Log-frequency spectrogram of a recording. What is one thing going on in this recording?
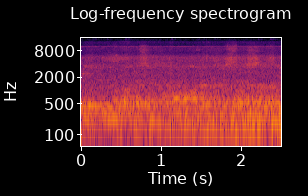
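A man recites a prayer aloud.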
